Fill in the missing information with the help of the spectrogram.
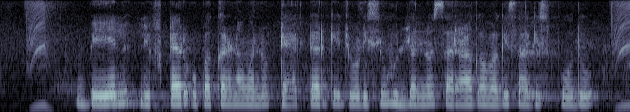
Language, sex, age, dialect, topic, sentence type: Kannada, female, 18-24, Mysore Kannada, agriculture, statement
